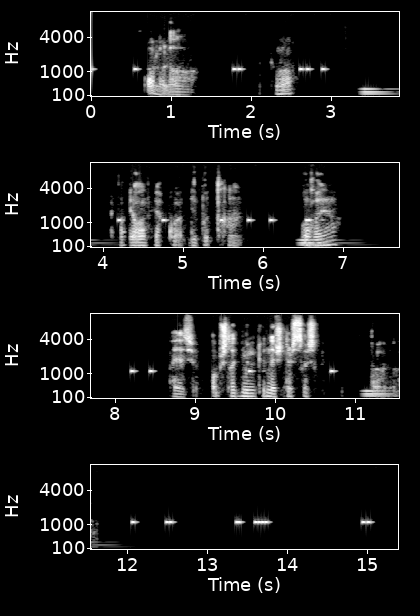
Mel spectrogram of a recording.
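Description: Short electronic beeps sound as menu selections change.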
